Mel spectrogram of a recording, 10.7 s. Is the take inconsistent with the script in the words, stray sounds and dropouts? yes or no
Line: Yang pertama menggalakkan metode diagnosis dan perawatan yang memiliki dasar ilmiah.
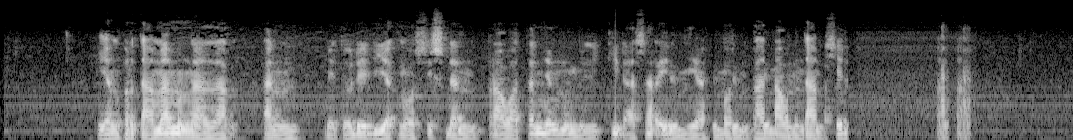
yes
